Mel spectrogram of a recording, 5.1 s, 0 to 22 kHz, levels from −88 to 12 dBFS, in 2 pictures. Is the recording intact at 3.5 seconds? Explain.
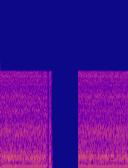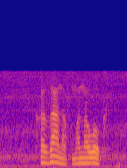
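Yes, at 3.5 seconds the speech is intact, with no dropout, glitch or distortion, only the narrow call-path sound with nothing above 4 kHz.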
